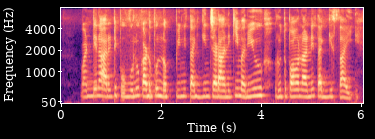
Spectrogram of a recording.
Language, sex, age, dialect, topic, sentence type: Telugu, female, 18-24, Telangana, agriculture, statement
